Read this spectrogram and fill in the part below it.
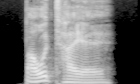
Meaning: component, part, unit, element
- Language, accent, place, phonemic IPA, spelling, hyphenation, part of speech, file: German, Germany, Berlin, /ˈbaʊ̯ˌtaɪ̯l/, Bauteil, Bau‧teil, noun, De-Bauteil.ogg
